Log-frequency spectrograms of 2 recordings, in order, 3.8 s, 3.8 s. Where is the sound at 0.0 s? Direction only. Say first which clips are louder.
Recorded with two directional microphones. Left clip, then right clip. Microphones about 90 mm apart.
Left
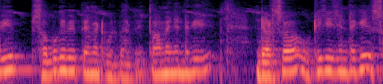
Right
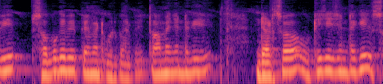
Right 3 dB; 35° right (ahead or behind).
